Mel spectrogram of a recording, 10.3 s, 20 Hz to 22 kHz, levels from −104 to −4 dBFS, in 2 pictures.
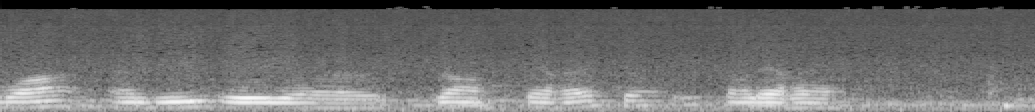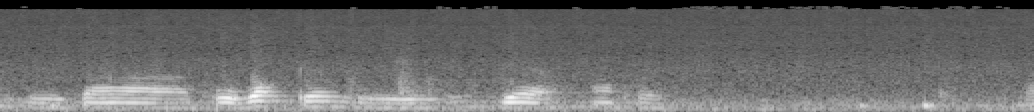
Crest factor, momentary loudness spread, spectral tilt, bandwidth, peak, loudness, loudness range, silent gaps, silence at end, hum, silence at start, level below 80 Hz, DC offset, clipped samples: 20 dB; 20 LU; -7.5 dB/octave; 17 kHz; 0 dBFS; -19 LUFS; 5 LU; none; 0 s; none; 0 s; -48 dBFS; under 0.1%; under 0.1%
